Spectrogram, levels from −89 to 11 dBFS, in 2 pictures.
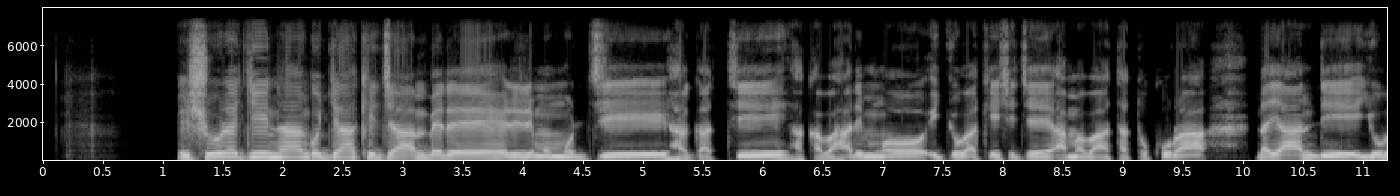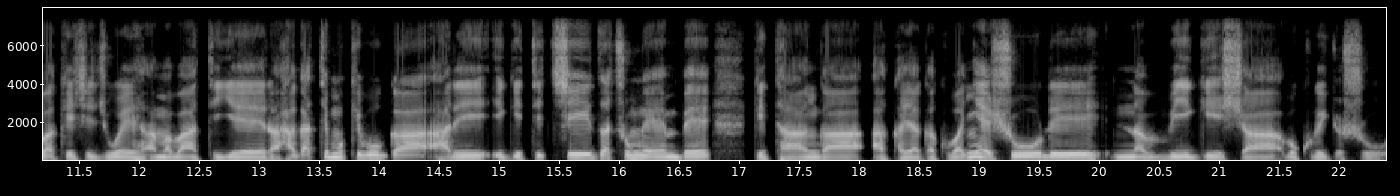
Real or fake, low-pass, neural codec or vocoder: real; 7.2 kHz; none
